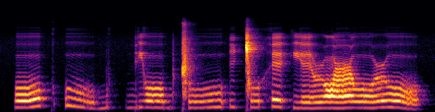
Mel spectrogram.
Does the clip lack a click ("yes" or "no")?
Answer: no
